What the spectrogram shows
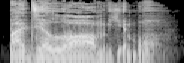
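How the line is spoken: Hollow, ominous. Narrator (Russian): мрачно улыбнулся и добавил глухим, зловещим голосом

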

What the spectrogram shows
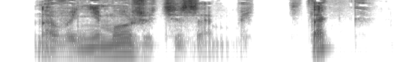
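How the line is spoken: Soft. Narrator (Russian): мягко произнес Пуаро

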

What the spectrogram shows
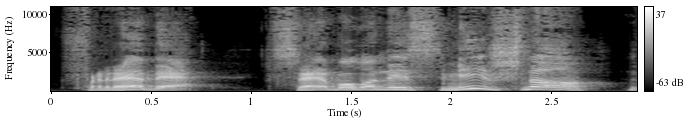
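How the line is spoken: Shouted. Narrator (Ukrainian): закричав

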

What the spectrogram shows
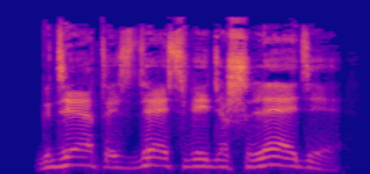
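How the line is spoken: Roaring. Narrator (Russian): взревел Чаури

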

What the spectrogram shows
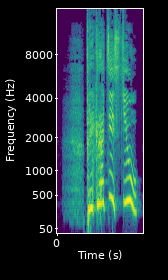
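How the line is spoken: Breathless shriek. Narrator (Russian): взвизгнула она, тщетно пытаясь отдышаться

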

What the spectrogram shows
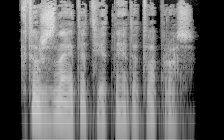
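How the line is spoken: Quiet. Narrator (Russian): тихо сказала она

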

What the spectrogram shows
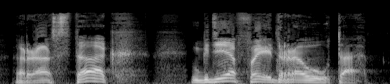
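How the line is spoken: Growled, baron. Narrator (Russian): прорычал барон

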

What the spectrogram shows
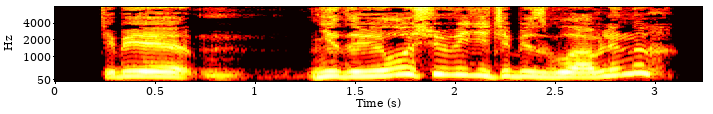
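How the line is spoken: Joking tone. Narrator (Russian): спросил Фредерик шутливым тоном

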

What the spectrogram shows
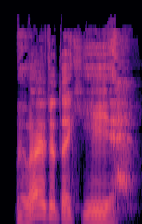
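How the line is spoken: Weary. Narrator (Russian): устало сморгнул бывший филолог

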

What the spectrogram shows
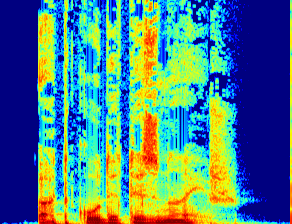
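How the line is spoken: Whisper. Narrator (Russian): прошептал он

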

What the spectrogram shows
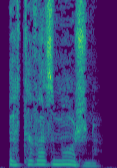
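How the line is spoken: Quiet. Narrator (Russian): тихо сказала Близ

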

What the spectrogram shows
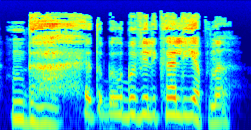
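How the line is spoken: Sighing. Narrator (Russian): вздохнула первая

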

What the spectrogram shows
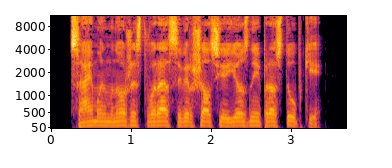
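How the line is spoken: Embarrassed grumble. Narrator (Russian): залившись краской, пробурчал аббат

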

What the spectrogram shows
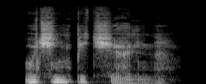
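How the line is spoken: Sighing. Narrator (Russian): вздохнул принц

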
